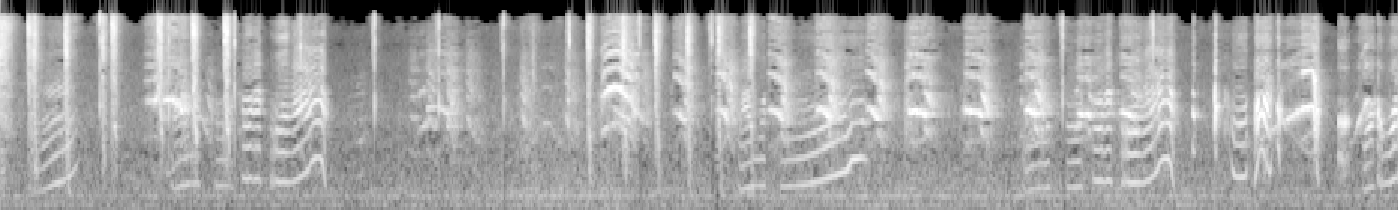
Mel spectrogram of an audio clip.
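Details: Ringneck parakeet having fun and talking in Urdu and Hindi near a mobile phone: a steady chatter of upward-sweeping, looping syllables mixed with short clicks and squawks.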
